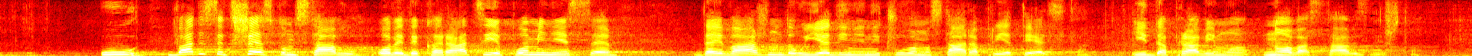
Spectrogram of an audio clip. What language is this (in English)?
Serbian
